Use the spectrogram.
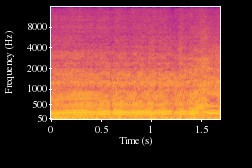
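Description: Off-road motorcycle engine, a 2025 dirt bike during back-to-back test riding, holds a loud, steady drone with a strong harmonic whine that wavers slightly as the throttle shifts, close and continuous throughout.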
